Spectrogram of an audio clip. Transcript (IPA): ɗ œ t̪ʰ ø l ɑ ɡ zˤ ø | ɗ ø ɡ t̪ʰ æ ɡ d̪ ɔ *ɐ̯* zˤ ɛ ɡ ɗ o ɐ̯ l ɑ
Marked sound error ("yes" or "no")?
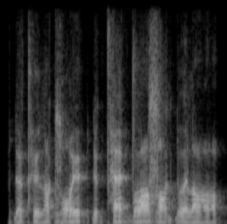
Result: no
